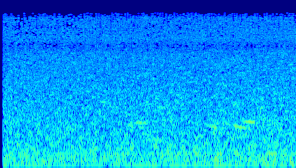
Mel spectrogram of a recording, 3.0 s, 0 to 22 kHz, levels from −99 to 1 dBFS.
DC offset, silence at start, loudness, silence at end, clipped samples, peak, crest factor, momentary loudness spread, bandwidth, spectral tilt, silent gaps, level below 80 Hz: under 0.1%; 0 s; -47 LUFS; 0 s; under 0.1%; -34 dBFS; 14 dB; 1 LU; 16.5 kHz; -2.5 dB/octave; none; -62 dBFS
